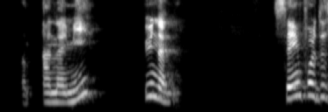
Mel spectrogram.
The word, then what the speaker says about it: ami: Every time you have the little vowel at the beginning of a noun, you link it with the consonant that's just before. So we're going to say un ami.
